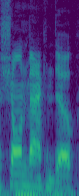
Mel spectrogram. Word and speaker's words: McIndoe: Down Goes Brown tweeted, Sean McIndoe. That's how you say it, right? – Yeah.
